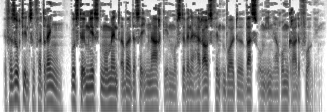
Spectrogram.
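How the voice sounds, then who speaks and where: A man narrating an audiobook in a tense, expressive reading. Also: very deep voice, quick pace, no echo. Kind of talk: scripted narration.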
